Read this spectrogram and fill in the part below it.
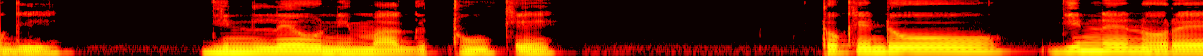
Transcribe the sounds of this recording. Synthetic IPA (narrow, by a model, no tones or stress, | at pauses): ɡɪ | ɡinlewonimaɡtuke | tokendo | ɡɪnɛnɔɾɛ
